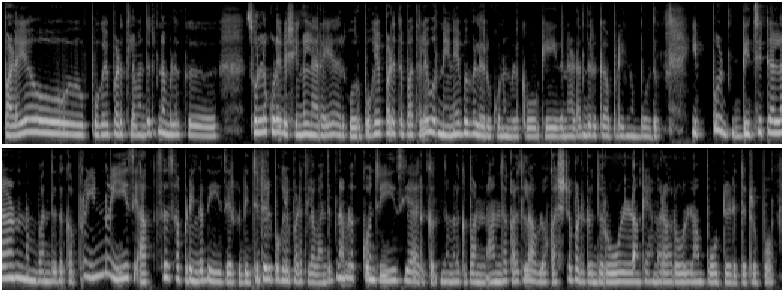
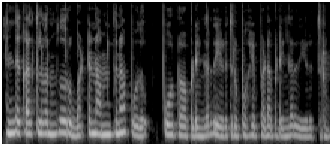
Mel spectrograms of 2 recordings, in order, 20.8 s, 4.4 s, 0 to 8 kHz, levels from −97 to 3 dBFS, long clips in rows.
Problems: none marked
